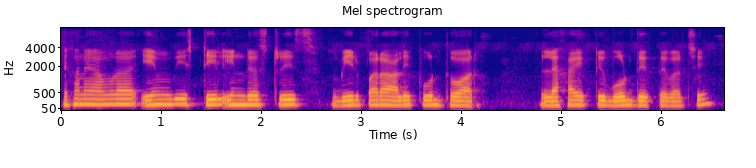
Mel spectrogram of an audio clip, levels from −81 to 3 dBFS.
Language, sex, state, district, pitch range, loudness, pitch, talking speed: Bengali, male, West Bengal, Alipurduar, 120-140 Hz, -17 LUFS, 130 Hz, 110 wpm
